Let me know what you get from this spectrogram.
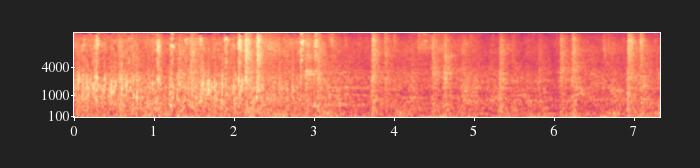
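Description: Passenger train running along the line, heard from an open window beside the carriages: a steady low hum and rushing noise, with scattered sharp clicks from the wheels on the rails.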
